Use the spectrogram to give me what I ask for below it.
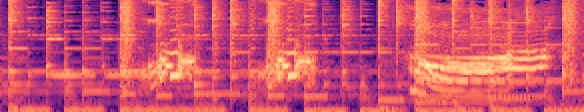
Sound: dinosaur yelps

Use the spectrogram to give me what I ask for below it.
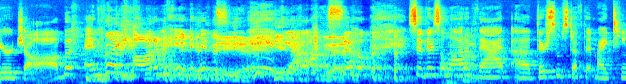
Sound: laughter

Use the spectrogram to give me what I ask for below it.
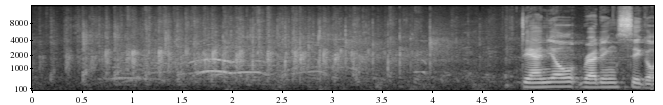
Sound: audience applauding; audience cheering

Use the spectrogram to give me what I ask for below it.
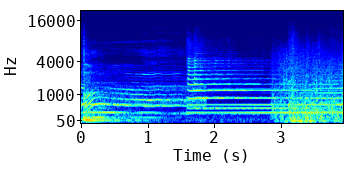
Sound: conch blows

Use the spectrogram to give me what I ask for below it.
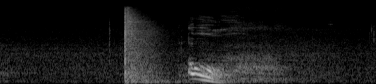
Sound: bang

